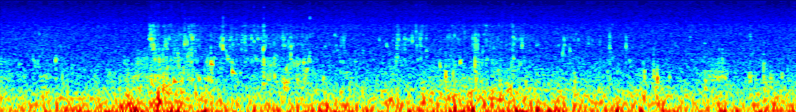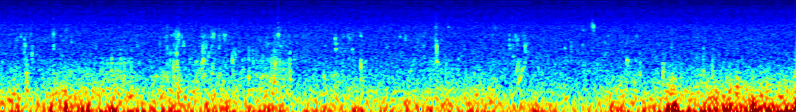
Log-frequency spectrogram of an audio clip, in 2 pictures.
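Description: Steady low wind rumble on the microphone, with light water lapping and small splashes against a kayak hull on choppy sea.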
